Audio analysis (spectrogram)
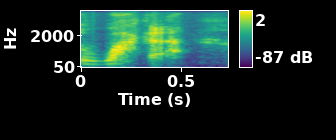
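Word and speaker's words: WHCA: communications agency which will be referred to as Waka throughout this whole thing why it's pronounced like that I don't really know on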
